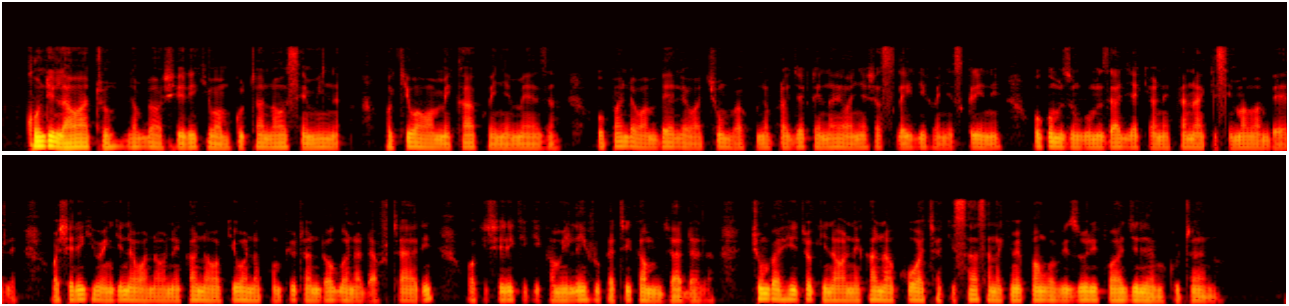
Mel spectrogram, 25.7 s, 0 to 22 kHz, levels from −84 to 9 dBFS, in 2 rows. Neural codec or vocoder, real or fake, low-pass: none; real; 7.2 kHz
